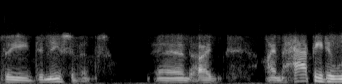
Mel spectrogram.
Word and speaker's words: Denisovan: they're currently called the denisovans and i i'm happy to report that apparently the most widely used mainstream pronunciation of that is denisovan okay that may seem correct not dennis oven but in any case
